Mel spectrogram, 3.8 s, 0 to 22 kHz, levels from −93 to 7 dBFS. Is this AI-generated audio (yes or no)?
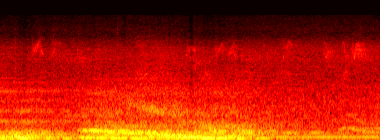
no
